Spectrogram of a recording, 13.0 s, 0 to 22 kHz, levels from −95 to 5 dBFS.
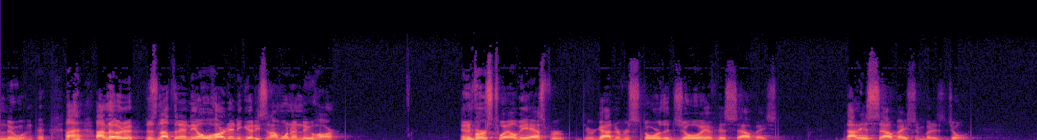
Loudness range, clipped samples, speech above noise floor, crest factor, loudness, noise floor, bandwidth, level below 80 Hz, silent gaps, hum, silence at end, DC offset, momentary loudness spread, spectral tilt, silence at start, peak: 5 LU; under 0.1%; 49 dB; 18 dB; -20 LUFS; -69 dBFS; 13 kHz; -60 dBFS; none; none; 0.85 s; under 0.1%; 15 LU; -6 dB/octave; 0 s; -2 dBFS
